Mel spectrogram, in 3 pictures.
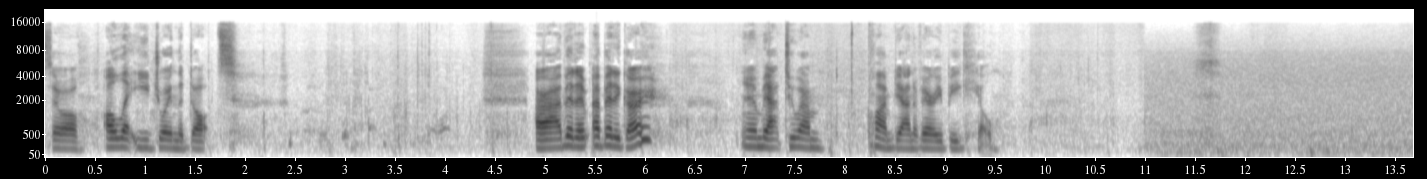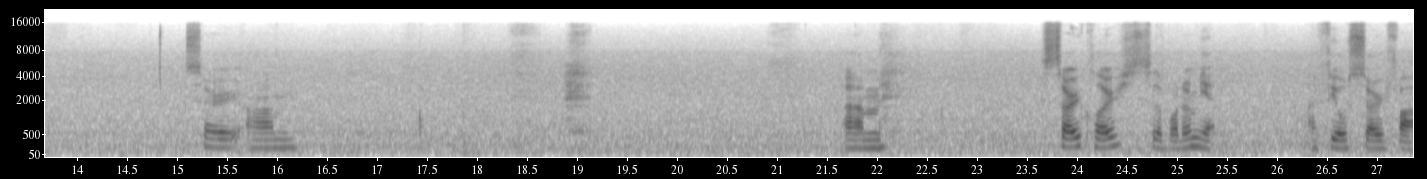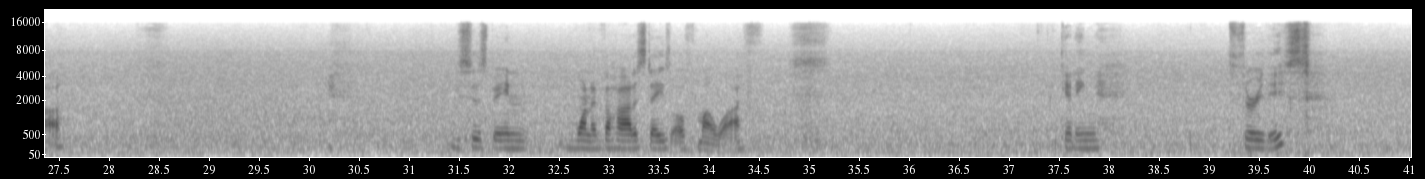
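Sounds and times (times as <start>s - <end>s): steady outdoor hiss: 0.0s - 41.0s.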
